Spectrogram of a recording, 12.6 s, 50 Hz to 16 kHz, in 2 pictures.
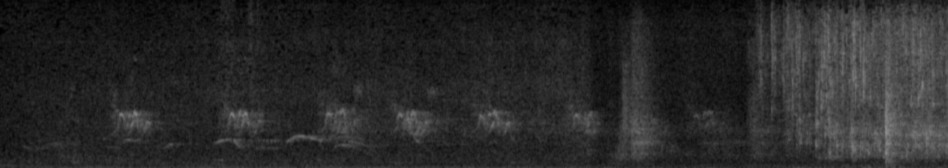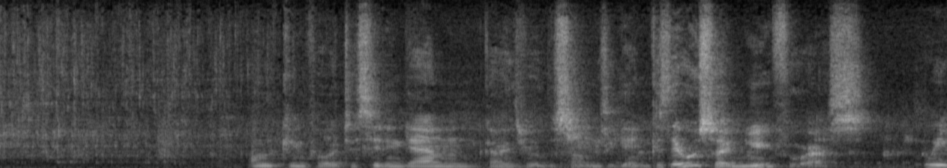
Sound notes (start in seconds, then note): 0.0 birds chirping; 5.0 water pouring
